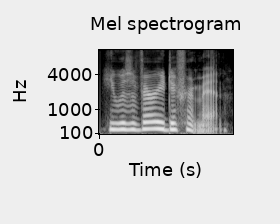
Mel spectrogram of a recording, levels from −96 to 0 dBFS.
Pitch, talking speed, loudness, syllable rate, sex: 235 Hz, 265 wpm, -15 LUFS, 8.1 syllables/s, female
